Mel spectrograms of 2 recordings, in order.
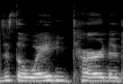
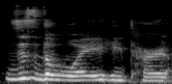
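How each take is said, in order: First: Said in the usual way. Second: Slow words squeezed out between real laughs; laughing through words. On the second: Real, not acted. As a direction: still laughing too hard to talk. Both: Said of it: "I've never laughed so loudly and hard".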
